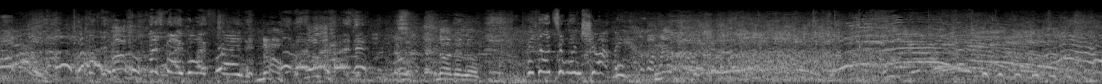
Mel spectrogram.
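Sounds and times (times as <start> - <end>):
people talking and exclaiming: 0.0 - 11.0.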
